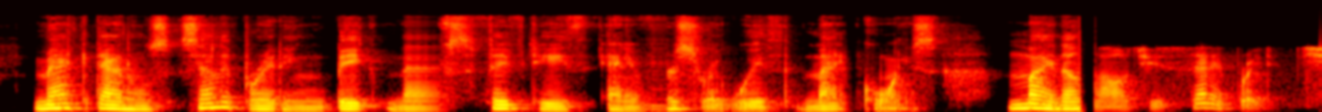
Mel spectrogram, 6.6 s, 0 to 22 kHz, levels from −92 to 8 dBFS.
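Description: Three bursts of packet loss come first, at 2.05 to 2.22 s, 3.28 to 3.36 s and 4.23 to 4.30 s. In each, the receiver had no audio to play, so it stretched the last sound into a held buzz or hiss that fades. The first gap loses about 140 ms and the other two about 60 ms each. Rather than going silent like a plain dropout, the sound smears and then jumps ahead, picking up with a piece missing.

At 5.41 s there is a brief silence of about 80 ms, and from then to the end the sound is duller and quieter. Nothing is left above 3.8 kHz, the level falls by about 10 dB, and a new noise floor sits about 30 dB below the signal. The likely cause is the input switching to a poorer device. A codec narrowing its band would not bring a gap, a level drop and different background noise all at once. Before the switch, the call path carries content up to 12 kHz.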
